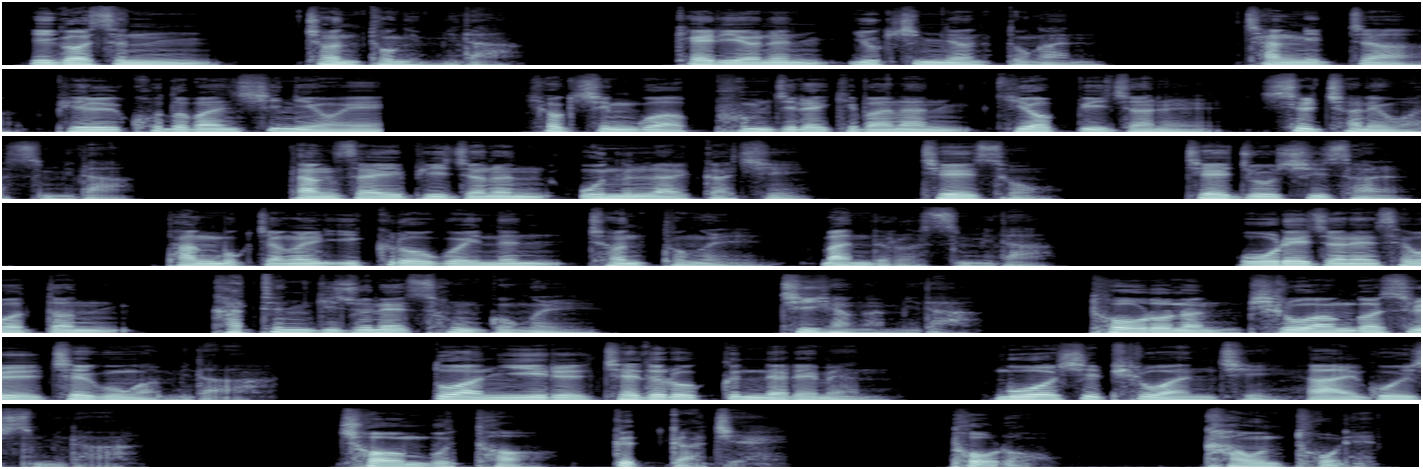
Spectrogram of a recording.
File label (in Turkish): Korece Erkek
